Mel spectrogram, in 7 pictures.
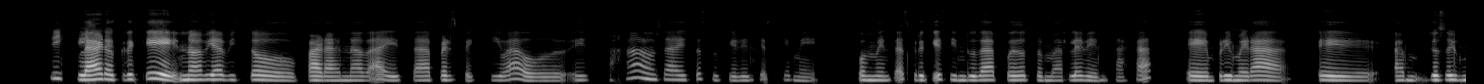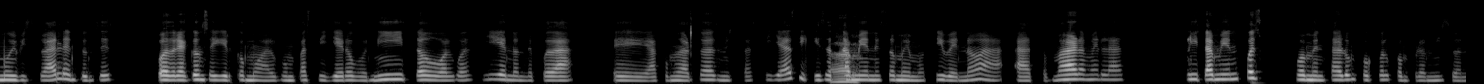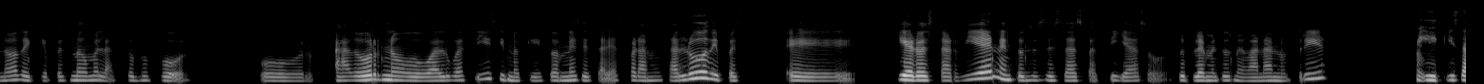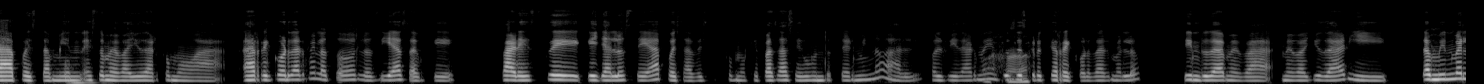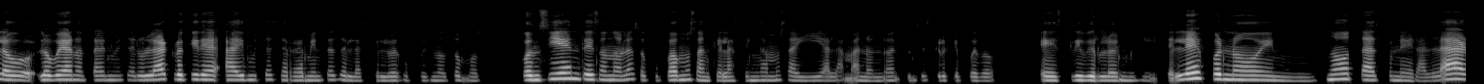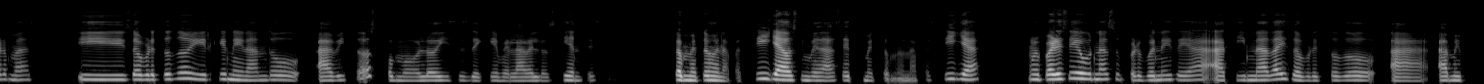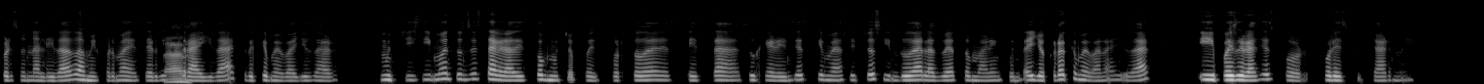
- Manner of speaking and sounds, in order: other background noise
- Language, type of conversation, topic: Spanish, advice, ¿Por qué a veces olvidas o no eres constante al tomar tus medicamentos o suplementos?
